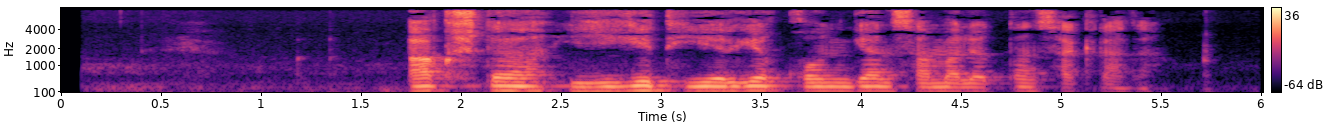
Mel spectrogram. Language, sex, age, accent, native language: Uzbek, male, 12-17, Jizzax, Uzbek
